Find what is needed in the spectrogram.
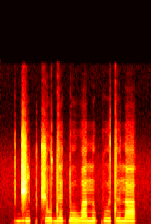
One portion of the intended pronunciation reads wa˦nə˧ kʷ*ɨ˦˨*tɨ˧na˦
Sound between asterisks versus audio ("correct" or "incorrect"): correct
